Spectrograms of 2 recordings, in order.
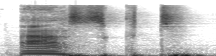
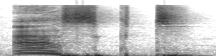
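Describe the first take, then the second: Both takes have the same delivery.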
